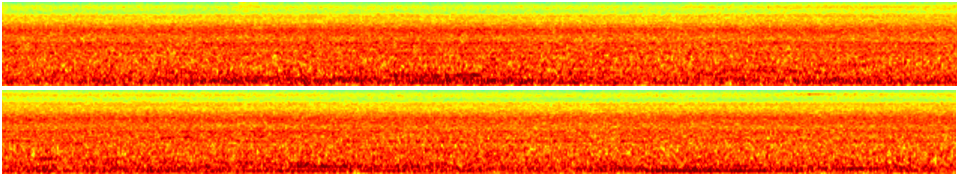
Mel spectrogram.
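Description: Metro train standing at the platform with its doors open, its air conditioning and onboard equipment giving a steady hiss with a faint low hum.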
